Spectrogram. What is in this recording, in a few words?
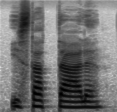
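"istatale", Sardinian, female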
